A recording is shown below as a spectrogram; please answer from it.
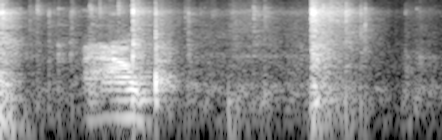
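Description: A sharp click as a plug is pulled from a vacuum cleaner's electric wand, then, about one and a half seconds in, a brief loud rustling clatter as the wand and its cable are handled and laid down.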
